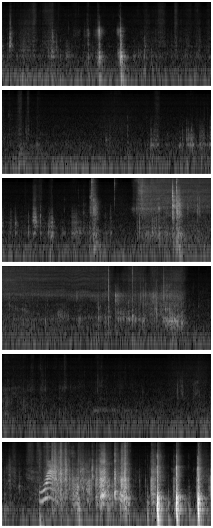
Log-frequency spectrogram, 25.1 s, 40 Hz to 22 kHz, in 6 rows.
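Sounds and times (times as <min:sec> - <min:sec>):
steady hiss: 0:11.0 - 0:16.3.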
